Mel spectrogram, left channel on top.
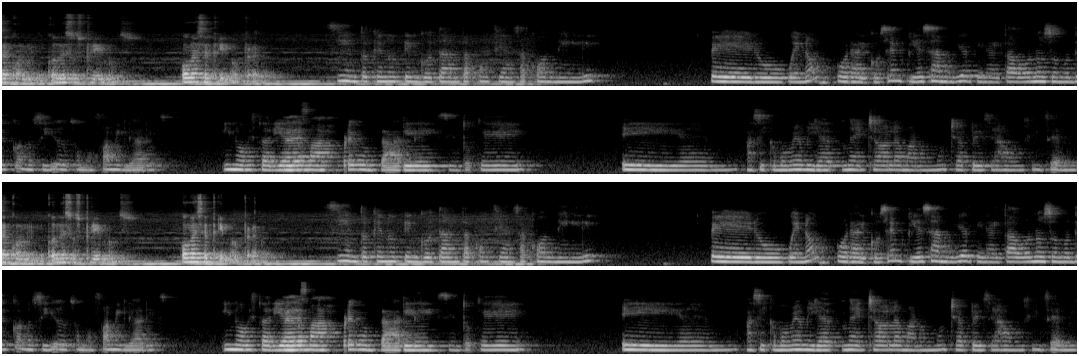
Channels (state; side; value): normal; both; correlation 0.63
